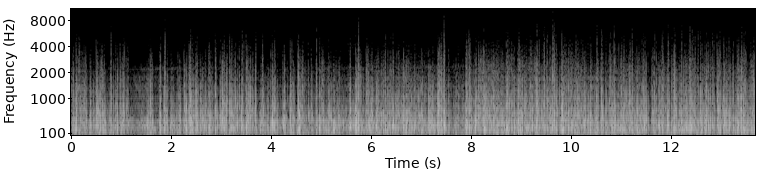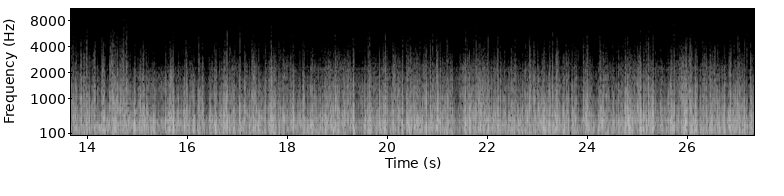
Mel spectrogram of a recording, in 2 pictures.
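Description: Steady wind rush buffeting the microphone of a camera on a moving motorcycle at road speed, fluttering throughout, with the motorcycle running underneath.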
